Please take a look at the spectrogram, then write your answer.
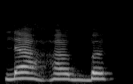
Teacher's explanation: नारंग ज़ात लहब, ल लहब, हा सीने से जाके निकलेगा, लहब, बाउंसिंग साउंड, कलकला होगा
